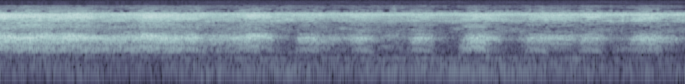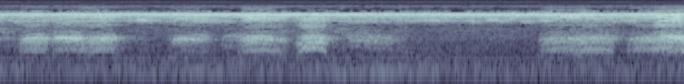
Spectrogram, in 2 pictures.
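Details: A gathering of crows cawing repeatedly, rough nasal notes in irregular clusters, louder at the start, pausing briefly near the end before resuming, over steady hiss and faint hum.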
